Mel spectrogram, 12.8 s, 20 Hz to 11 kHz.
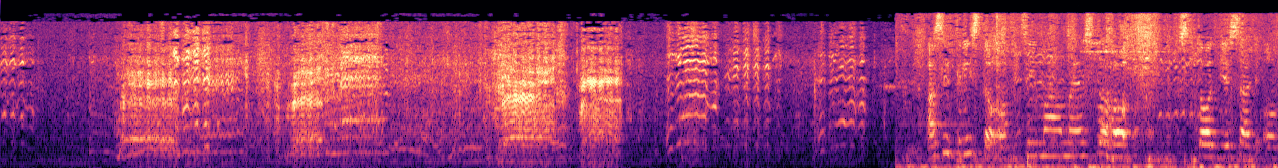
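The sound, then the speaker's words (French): Romanov ewes, a breed from Russia, on a farm in the Czech Republic with a flock of 300 ewes, bleat repeatedly in a series of loud, wavering calls, several animals overlapping, with a low rumbling background joining in partway through. “La ferme de Dagmar Havlova est la seule en République tchèque à élever les brebis de race Romanov, originaire de Russie.”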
